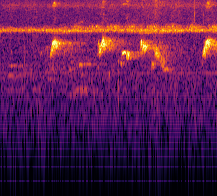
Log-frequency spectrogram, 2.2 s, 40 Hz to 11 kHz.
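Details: Trapping decoy red-whiskered bulbul, white-cheeked and flicking wings and tail, 2 July 2018: a quick run of clear, slurred whistled notes, some falling, over a thin steady insect tone.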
